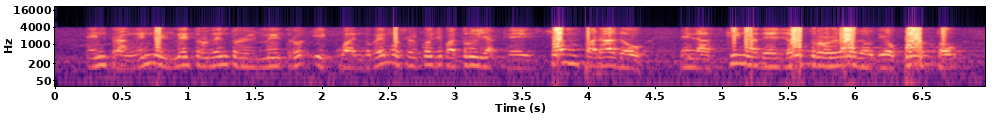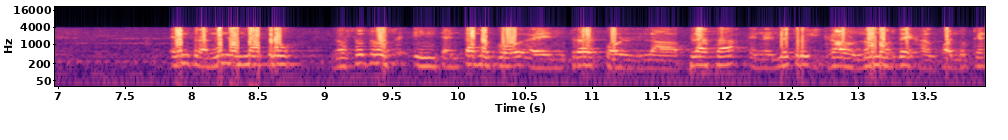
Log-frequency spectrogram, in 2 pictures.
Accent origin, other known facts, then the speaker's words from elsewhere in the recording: Madrid, Community of Madrid, Spain; yo soy de Carabanchel.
